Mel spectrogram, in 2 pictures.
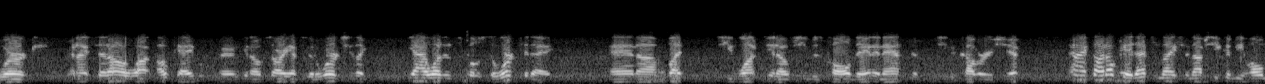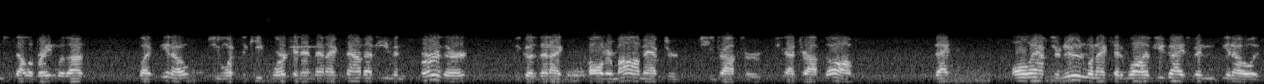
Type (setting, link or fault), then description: setting, inside a vehicle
